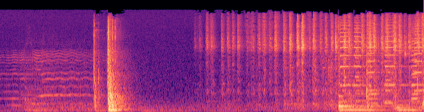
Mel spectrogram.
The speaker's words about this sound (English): He looks down at her mouth and moves tentatively in to kiss her, pushing the door shut as he does so.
